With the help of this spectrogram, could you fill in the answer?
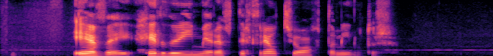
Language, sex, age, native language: Icelandic, female, 30-39, Icelandic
